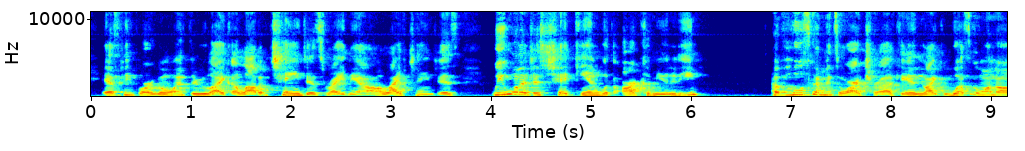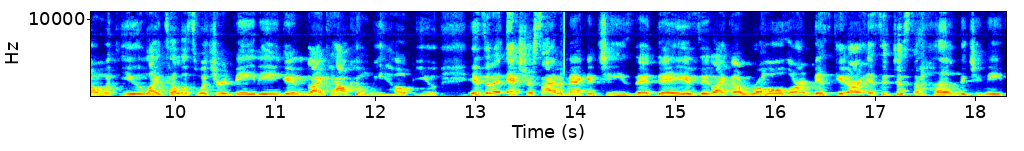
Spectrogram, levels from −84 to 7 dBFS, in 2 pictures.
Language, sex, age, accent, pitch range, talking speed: English, female, 30-49, American, 175-220 Hz, 250 wpm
